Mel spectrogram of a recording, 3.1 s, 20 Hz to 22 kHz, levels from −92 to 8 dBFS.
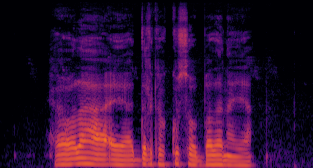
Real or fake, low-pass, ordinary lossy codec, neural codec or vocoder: real; none; none; none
